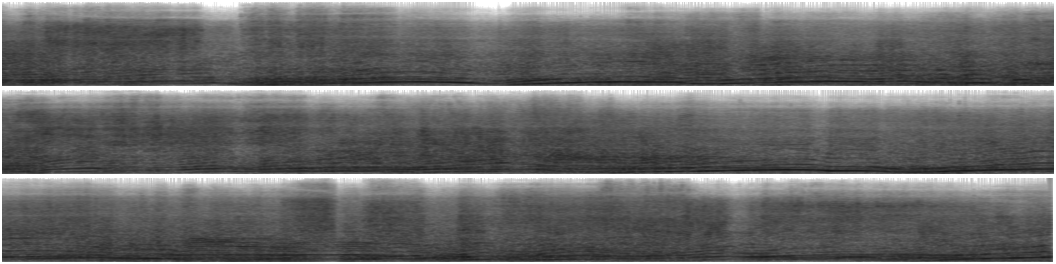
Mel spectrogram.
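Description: Several stock cars racing on a dirt track, their engines revving up and backing off again and again, each rise and fall in pitch lasting a couple of seconds, with several engine notes overlapping.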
